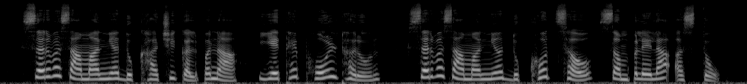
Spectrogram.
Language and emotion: Marathi, neutral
